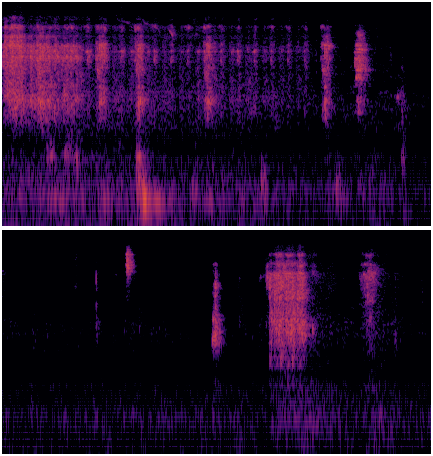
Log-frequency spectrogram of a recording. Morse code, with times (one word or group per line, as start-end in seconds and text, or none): none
